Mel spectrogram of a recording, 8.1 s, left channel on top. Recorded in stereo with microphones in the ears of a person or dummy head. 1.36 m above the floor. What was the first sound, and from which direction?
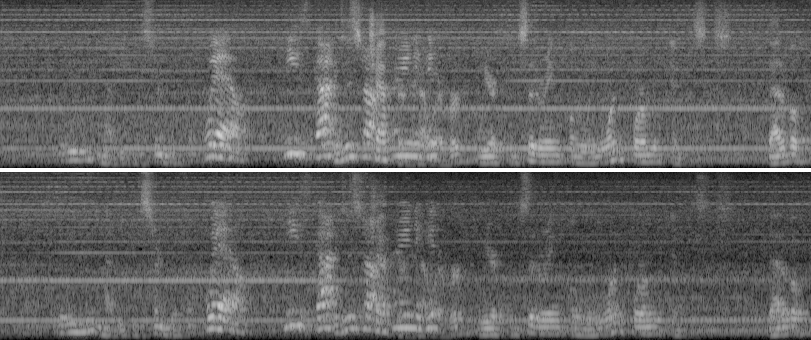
A man speaking, 60° right (ahead or behind).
